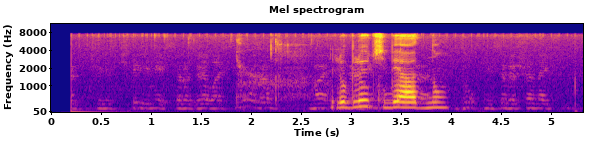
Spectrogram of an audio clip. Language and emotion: Russian, neutral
